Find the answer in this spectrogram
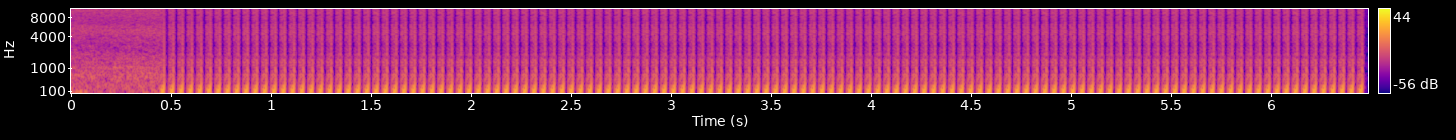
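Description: A loud, harsh electronic buzz with a rapid, even flutter, starting abruptly about half a second in.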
